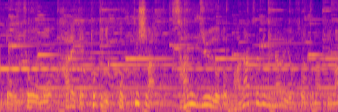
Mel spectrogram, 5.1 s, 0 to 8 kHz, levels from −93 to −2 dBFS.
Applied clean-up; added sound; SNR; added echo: none; Wind chime; 4 dB; reverberation time 3.0 s.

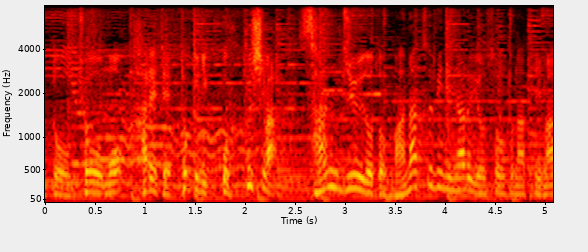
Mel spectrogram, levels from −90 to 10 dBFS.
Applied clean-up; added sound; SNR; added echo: none; none; none; none.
